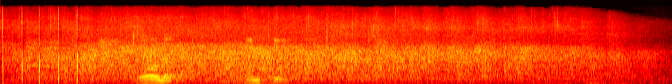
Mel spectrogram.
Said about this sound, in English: And I kind of just thought it was a good chance to give them a round of applause for all they do, really.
